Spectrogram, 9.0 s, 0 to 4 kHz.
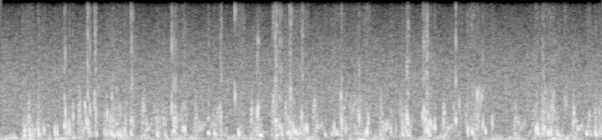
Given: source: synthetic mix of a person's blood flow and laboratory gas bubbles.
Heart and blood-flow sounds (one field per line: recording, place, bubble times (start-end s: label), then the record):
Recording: Doppler ultrasound of blood flow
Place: precordium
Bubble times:
0.31-0.70 s: bubbles
0.78-1.12 s: bubbles
1.24-1.48 s: bubbles
1.53-2.04 s: bubbles
2.29-2.83 s: bubbles
3.09-3.41 s: bubbles
3.49-3.67 s: bubbles
3.80-3.98 s: bubbles
4.04-4.65 s: bubbles
4.84-5.56 s: bubbles
5.83-6.21 s: bubbles
6.30-6.56 s: bubbles
6.79-7.42 s: bubbles
8.00-8.52 s: bubbles
8.76-9.04 s: bubbles
From the record:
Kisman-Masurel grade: 343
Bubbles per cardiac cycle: rolling drumbeat, 9 or more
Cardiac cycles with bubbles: 100%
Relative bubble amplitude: loud (0.450 to 0.775)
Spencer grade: 3 (all of the cardiac periods contain showers or single bubble signals, but not dominating or overriding the cardiac motion signals)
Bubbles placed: only in the low amplitude regions of the cardiac cycle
